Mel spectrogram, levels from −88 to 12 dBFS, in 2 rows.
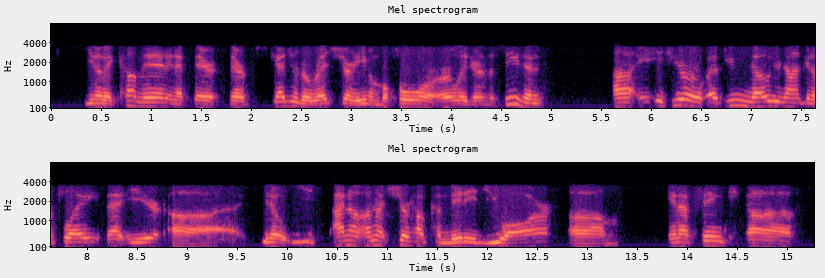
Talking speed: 195 wpm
